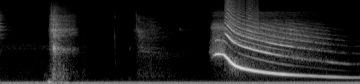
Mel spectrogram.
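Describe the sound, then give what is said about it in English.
A buzzy tone from a stylophone with freshly changed batteries, played with a little metal-tipped stylus, holds briefly, then slides steadily downward in pitch over about a second and a half, loud and rich in overtones, after a short noisy burst and a faint click. “It's called a stylophone, and I finally changed the batteries after unpacking it.”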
